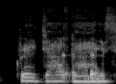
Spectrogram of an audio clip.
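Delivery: put-on very quiet voice. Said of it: "so quiet".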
